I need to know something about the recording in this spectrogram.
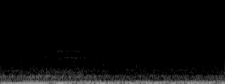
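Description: Steady low rumble of a car heard from inside the cabin as it creeps along.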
